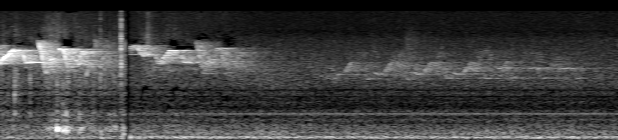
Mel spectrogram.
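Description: Songbirds singing: a quick run of short, high, falling notes in the first two seconds, then a fainter, lower phrase repeated evenly. A single sharp click sounds just over a second in.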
